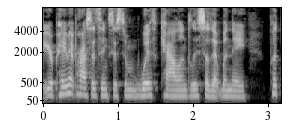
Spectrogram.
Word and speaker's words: Calendly: that you understand that I am saying calendly it's not spelled like calendar it's c a l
